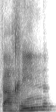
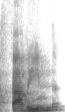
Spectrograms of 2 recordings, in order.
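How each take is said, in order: First: The r is pronounced strongly and harshly. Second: The r is pronounced softly and lightly. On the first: The speaker calls it wrong. "not farine" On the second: The speaker calls it right. "very frequently you're going to have a soft one"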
